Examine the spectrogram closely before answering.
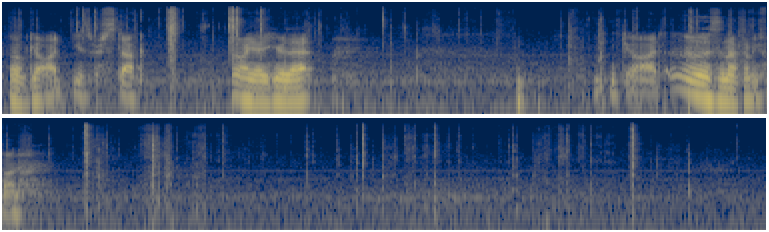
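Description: Trading cards flick and tap against each other.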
